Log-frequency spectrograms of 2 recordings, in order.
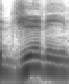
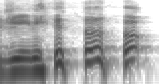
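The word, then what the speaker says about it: djinn: It's actually a Ginny, not a genie. What? Yep. So they're referred to sometimes as Ginny, not Genie. Huh. Genie is like the weird American mispronunciation It's of the it.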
